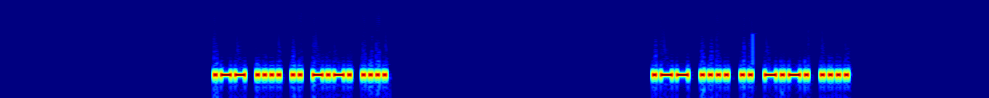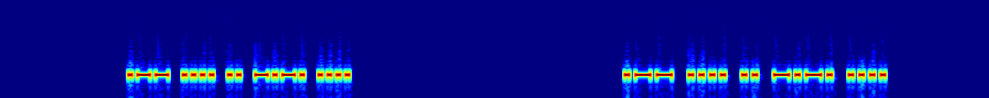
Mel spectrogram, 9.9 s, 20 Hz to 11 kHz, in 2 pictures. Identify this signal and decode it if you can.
Morse code, heard as a keyed tone, about 58 wpm, 700 Hz. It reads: WHICH WHICH WHICH WHICH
